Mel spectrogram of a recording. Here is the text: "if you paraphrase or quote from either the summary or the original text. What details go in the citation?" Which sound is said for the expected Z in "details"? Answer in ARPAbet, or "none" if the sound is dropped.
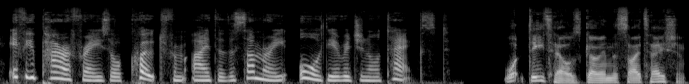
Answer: Z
